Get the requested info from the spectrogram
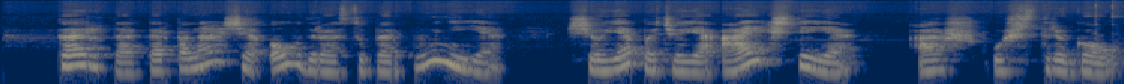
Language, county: Lithuanian, Šiauliai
